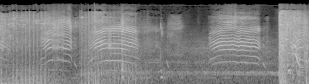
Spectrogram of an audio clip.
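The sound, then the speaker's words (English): Rapid bursts of automatic gunfire from a film battle scene in a shattered building, loud at the start and again at the end, separated by high, wavering wailing cries. “Luke is shooting from the corner.”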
